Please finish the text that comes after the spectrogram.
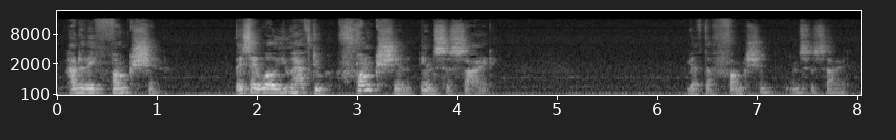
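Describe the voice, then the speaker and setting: A man delivering an impassioned, unscripted opinion monologue as a vlogger, with halting phrasing, repeated points and rhetorical questions. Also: on the high side, big pitch swings, vocal fry, a bit bright.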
